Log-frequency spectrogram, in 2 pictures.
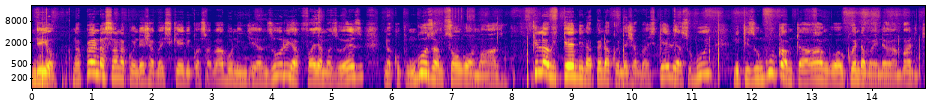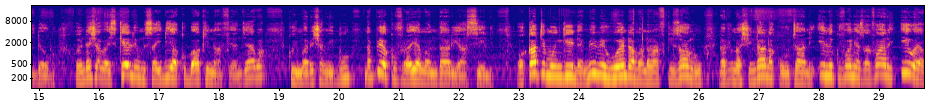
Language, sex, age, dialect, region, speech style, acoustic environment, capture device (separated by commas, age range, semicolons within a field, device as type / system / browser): Swahili, male, 25-34, Kenya - Nairobi Sheng-influenced, Kenya, relaxed, silence, desktop / Windows / Chrome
